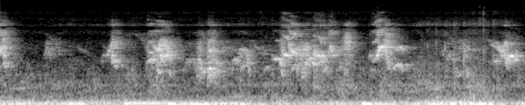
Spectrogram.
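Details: Pet lovebirds calling: shrill, scratchy chirps and squawks in quick irregular bursts over a steady low hum.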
